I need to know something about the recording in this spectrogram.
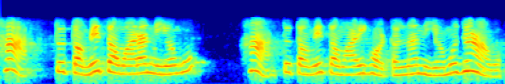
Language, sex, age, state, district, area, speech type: Gujarati, female, 45-60, Gujarat, Mehsana, rural, conversation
